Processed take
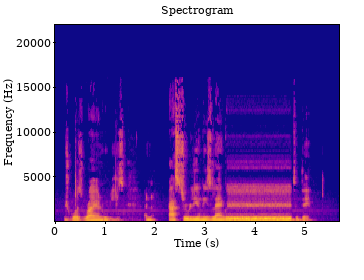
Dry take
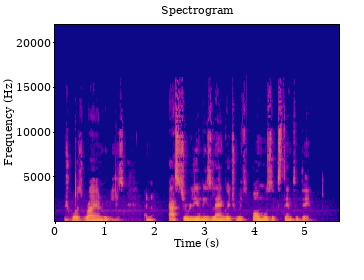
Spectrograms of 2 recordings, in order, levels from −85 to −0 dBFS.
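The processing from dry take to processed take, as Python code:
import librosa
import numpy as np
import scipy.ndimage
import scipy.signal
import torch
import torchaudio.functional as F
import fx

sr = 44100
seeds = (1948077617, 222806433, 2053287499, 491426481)

y = fx.spec_freeze(x, sr, seeds[0], at_s=3.45, hold_s=1.25)
y = y * librosa.db_to_amplitude(4.0)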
